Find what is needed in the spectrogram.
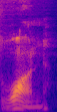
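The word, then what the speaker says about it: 願: Okay, and so this character, along with the one that I was just talking about a few slides back, Yuan, which in Korean, Sino-Korean, is pronounced won.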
